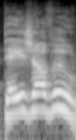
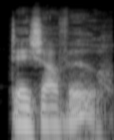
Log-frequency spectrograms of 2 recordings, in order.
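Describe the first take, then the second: First: High, lifted emphasis on the words; amazed retelling. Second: Soft, quiet aside after a pause; imitated punched man. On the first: Real, not acted. Storyteller stressing what his friend said, amazed and animated. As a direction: repeat it pitched up in disbelief. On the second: Friend just punched in the jaw, imitated very softly. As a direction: drop it quietly, far softer than the telling. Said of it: "he literally goes".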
